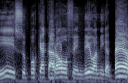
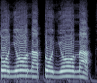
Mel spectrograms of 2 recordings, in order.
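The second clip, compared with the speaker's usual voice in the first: light, taunting yelled voice; 3 semitones higher than usual. Retelling the fight, quoting another contestant: imitating someone yelling an insult. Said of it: "a Martina gritando".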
